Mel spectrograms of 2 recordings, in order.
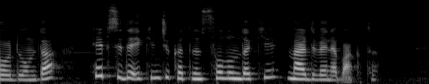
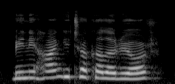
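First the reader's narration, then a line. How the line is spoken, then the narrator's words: Insolent voice. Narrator (Turkish): dedi küstah bir sesle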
